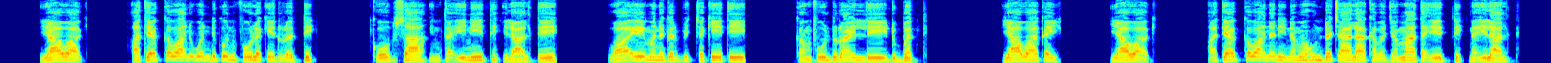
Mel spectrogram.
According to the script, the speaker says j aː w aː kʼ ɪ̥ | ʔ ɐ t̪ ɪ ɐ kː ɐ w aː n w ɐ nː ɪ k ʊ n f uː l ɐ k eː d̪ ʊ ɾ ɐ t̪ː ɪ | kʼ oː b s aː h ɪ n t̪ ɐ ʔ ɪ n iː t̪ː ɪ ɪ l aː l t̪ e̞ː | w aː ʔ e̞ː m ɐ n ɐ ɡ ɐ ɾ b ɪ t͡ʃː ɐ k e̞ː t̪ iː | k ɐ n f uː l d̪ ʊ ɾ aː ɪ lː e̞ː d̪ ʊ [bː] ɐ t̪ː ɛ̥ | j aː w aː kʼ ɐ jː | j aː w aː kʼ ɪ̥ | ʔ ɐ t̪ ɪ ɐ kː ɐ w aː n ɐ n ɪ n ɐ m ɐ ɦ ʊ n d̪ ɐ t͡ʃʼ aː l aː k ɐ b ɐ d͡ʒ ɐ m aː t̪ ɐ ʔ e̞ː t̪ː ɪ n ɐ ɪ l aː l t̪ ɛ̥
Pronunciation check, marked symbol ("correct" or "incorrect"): correct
